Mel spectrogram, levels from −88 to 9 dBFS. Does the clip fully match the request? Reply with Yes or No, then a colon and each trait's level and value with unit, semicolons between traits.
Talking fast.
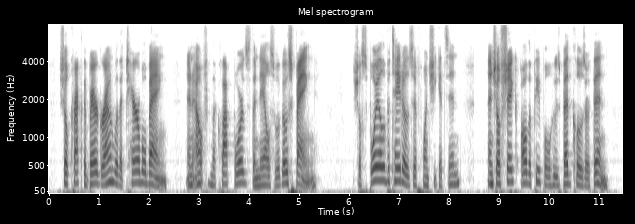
Yes: fast, 210 wpm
